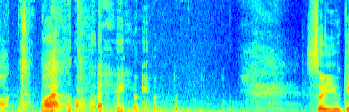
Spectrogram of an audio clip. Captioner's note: laughing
